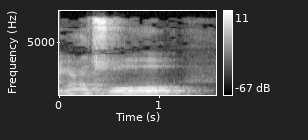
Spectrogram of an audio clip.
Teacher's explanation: عین وسط حلق سے ادا کریں گے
